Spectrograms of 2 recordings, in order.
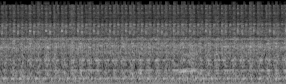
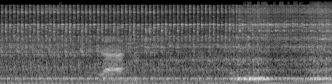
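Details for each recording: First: Mitsubishi L300 Euro 4 CRDi diesel at idle: loud rough running with harsh rattling whir from worn alternator pulley and its two bearings, not the engine itself; before pulley and bearing replacement. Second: Mitsubishi L300 Euro 4 CRDi diesel after replacing the alternator bearing and pulley: the clatter settles into a steady, even idle without the earlier loud, harsh humming growl. Normal idle.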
